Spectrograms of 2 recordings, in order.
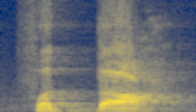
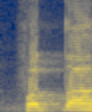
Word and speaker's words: فتاح: سے حلوہ لکھا جاتا ہے، وہ والی ہے۔ فتاح، فتاح کے دو معنی ہیں۔ فتاح کے ایک معنی ہے الفتح، کہتے ہیں کھولنے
